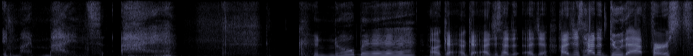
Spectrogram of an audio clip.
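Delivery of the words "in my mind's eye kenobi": very slow whispered villain voice, name stretched out. Trying a best character impression for the group: Maul impression. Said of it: "my best Maul impression".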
